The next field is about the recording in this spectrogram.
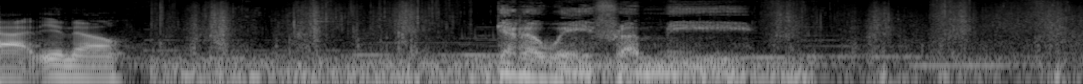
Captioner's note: sound of footsteps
